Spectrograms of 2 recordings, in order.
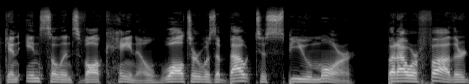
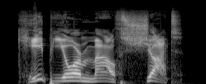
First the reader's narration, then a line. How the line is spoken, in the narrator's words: he roared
